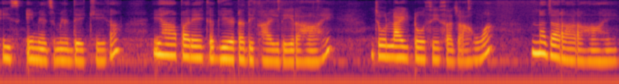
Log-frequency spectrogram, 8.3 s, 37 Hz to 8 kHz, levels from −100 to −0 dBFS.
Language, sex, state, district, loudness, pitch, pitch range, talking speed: Hindi, female, Rajasthan, Jaipur, -21 LUFS, 185 Hz, 165-220 Hz, 150 wpm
